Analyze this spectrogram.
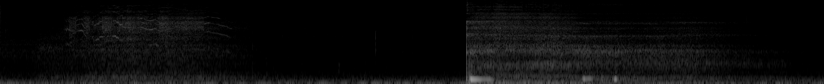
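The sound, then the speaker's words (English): Two deep breaths, taken on request, each a long airy hiss. The first is softer; the second begins with a sharp onset, is louder and trails off slowly. “Take two breaths for me.”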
